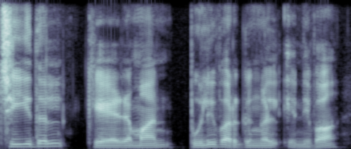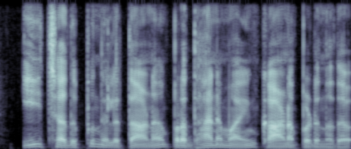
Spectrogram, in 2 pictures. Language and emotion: Malayalam, neutral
